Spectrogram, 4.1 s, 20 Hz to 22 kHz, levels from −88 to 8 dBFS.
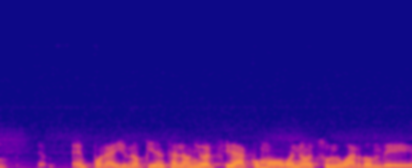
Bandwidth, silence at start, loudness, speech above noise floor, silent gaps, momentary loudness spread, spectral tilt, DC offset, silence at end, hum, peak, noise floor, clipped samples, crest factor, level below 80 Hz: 4.3 kHz; 0 s; -19 LUFS; 22 dB; none; 5 LU; -9 dB/octave; under 0.1%; 0 s; none; -4 dBFS; -40 dBFS; under 0.1%; 16 dB; -62 dBFS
